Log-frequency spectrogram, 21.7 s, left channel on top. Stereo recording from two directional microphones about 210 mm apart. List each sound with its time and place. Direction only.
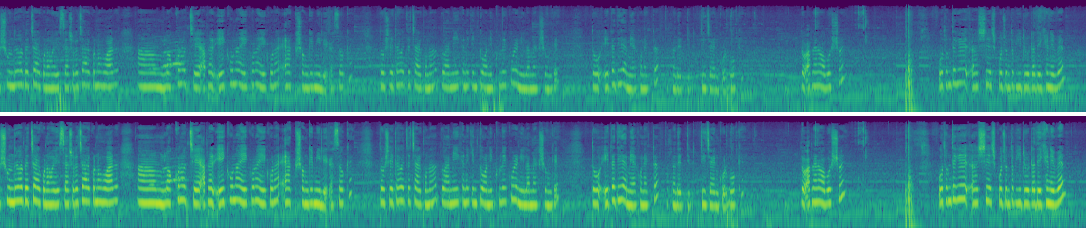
0.1 s a woman's voice: 50° right (ahead or behind)
11.8 s a woman's voice: 50° right (ahead or behind)
16.0 s a woman's voice: 45° right (ahead or behind)
18.8 s a woman's voice: 50° right (ahead or behind)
